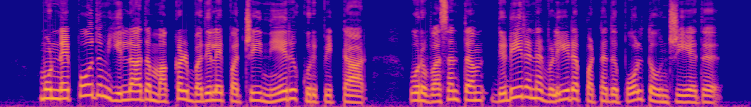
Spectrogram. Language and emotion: Tamil, neutral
